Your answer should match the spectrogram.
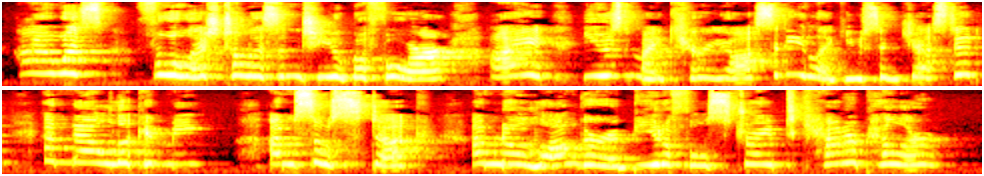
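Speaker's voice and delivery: a tiny high creature, frightened and stuck; butterfly voice. Acted. Butterfly speaks in story.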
